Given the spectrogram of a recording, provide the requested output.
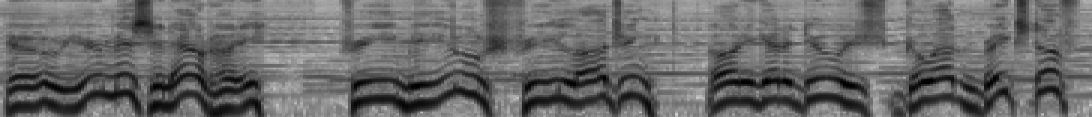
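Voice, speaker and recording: Man acting a mellow, sardonic old jailbird. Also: sits high, lively intonation, takes it slowly, faint music behind. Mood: wry, world-weary. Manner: sardonic, familiar, casual. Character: wry, streetwise, chatty elderly dwarf jailbird. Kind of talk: tabletop fantasy audio drama acting.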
